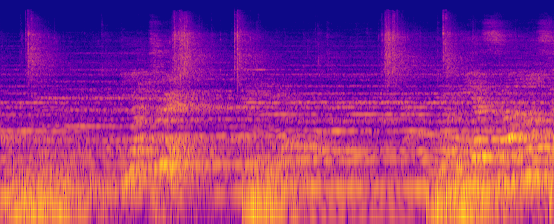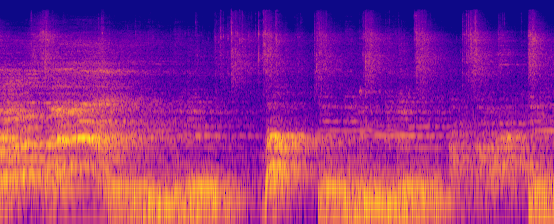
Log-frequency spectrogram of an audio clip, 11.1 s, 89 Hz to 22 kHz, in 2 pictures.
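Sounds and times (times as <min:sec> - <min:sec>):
wooden clappers clacking: 0:00.0 - 0:11.0
dance music with singing: 0:04.3 - 0:07.2.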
